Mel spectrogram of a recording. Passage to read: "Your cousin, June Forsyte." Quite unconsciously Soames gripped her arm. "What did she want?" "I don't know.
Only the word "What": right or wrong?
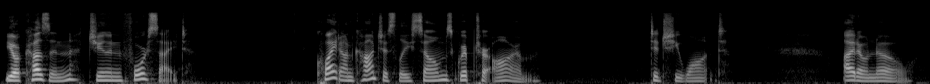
wrong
